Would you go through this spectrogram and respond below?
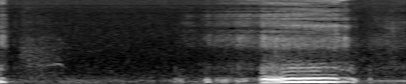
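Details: One loud, buzzing, slightly tonal snore after quieter breathing from a sleeping bulldog; snoring.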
